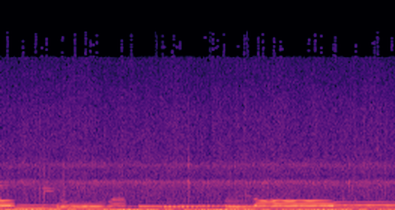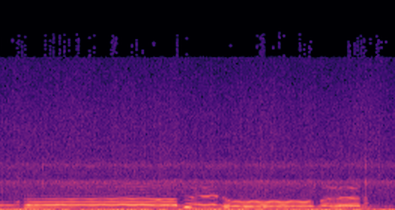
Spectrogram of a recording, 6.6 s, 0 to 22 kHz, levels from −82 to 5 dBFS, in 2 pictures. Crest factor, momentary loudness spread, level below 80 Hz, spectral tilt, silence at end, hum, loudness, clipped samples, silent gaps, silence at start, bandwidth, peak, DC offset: 12 dB; 6 LU; -22 dBFS; -5 dB/octave; 0 s; none; -22 LUFS; under 0.1%; none; 0 s; 16 kHz; -6 dBFS; under 0.1%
